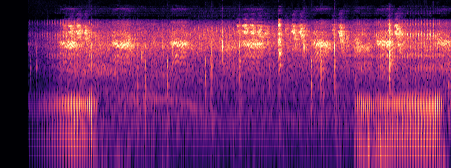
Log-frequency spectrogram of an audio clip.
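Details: Sparky, a male dog worn out from playing in the yard, asleep in his owner's arms: two loud, drawn-out nasal snores about a second long, separated by a quiet stretch of breathing and faint rustling.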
